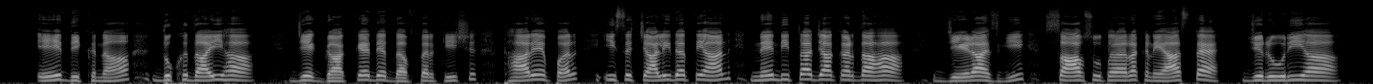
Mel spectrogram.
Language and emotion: Dogri, sad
